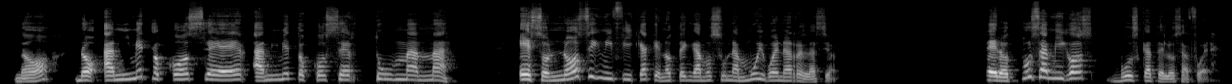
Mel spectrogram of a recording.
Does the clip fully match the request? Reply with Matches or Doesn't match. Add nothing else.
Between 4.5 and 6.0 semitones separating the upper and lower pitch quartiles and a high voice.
Matches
